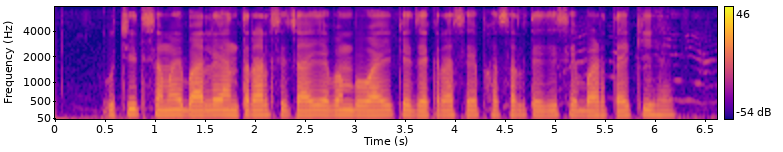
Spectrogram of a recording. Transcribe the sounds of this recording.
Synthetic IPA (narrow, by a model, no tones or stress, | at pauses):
ʊ̰t͡ʃɪt̪səməjbaːleə̃nt̪əɾaːlsɪt͡ʃaːieːbəmbʊwaːiked͡ʒəkɾasepʰəsəlt̪eːd͡ʒisebəɽ̤t̪akiɦɛː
